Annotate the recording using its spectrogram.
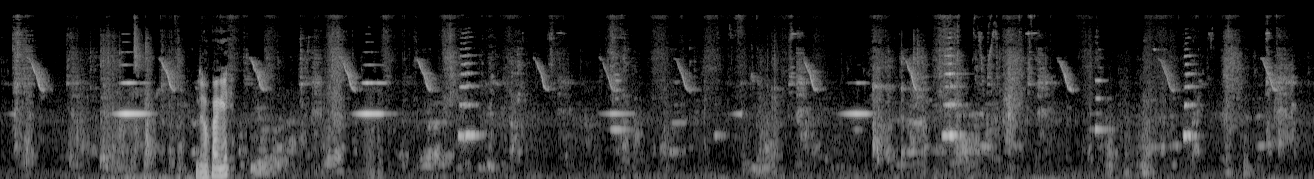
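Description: Metal swings creak rhythmically as they swing back and forth.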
